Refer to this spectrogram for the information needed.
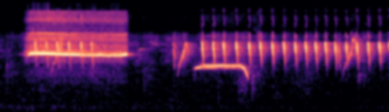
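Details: Bar-winged prinia (ciblek gunung) in 'nembak ngebren' song. Two long, steady pure whistles at different pitches come first, then a quick run of high, sharp repeated notes.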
